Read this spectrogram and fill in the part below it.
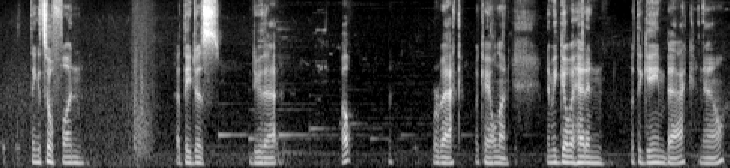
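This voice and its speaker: A man's voice: medium pitch, little pitch movement, measured pace, long pauses, a bit bright, faint music behind. A man giving casual, rambling commentary on a game livestream, often repeating himself as he chats. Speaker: livestreaming VTuber gamer.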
